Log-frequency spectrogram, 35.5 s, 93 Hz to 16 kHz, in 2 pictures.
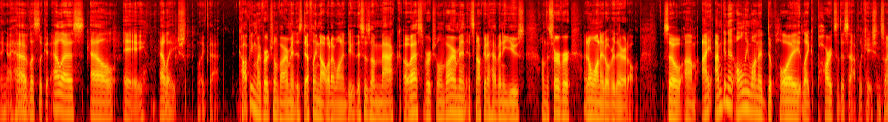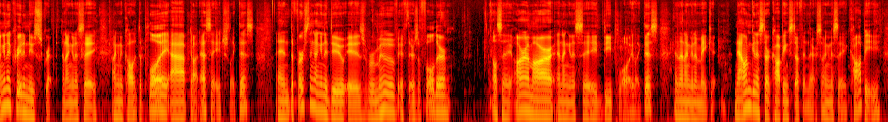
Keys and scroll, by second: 0.0-2.8 typing, 17.5 typing, 18.9-22.3 typing, 24.2-24.9 typing, 27.0-30.9 typing, 32.0-32.8 typing, 33.8-35.5 typing.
